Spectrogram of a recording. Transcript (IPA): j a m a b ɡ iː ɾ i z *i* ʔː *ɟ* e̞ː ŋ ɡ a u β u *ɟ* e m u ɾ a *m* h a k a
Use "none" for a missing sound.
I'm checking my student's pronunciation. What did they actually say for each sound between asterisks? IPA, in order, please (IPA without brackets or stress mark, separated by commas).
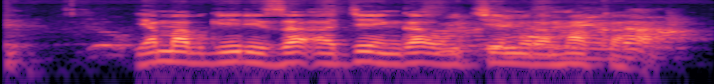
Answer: a, ɟ, c, m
